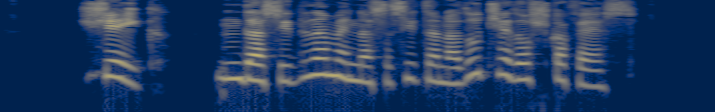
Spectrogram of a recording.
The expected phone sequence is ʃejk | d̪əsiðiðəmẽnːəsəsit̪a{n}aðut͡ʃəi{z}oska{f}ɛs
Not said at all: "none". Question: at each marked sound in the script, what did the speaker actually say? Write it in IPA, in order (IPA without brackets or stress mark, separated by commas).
n, ð, f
